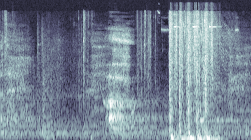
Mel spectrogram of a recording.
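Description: Quiet gunfire in the video game Star Citizen: a short, dense burst of rapid shots comes near the end after a mostly hushed stretch, sounding faint overall.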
